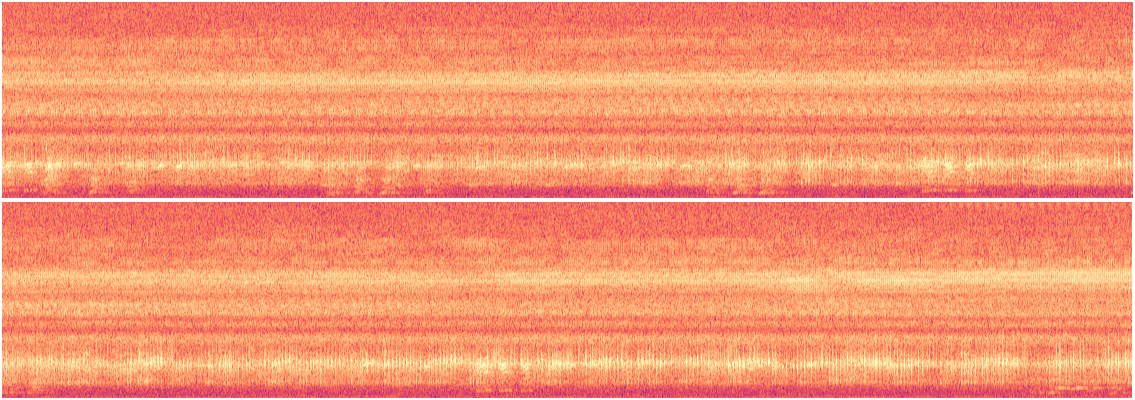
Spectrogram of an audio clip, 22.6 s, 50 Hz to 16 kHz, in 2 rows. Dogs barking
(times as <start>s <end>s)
0.2s 1.6s, 3.2s 4.6s, 7.0s 8.0s, 11.2s 12.0s, 21.5s 22.6s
